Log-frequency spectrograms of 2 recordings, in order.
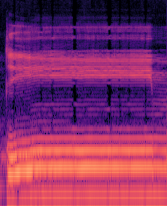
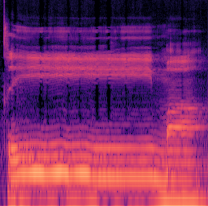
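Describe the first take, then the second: First: The word ends on the m sound. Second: The word ends with a vowel after m. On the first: The reciter stops at this point. "Stop করলে হবে কিম" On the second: The reciter continues without stopping. "আর যদি আমরা স্টপ না করি তাহলে হবে কিমা"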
